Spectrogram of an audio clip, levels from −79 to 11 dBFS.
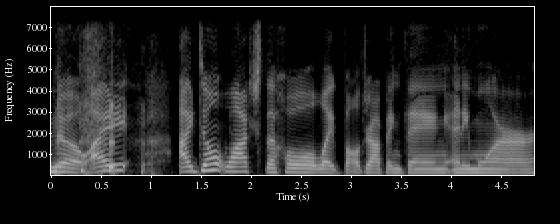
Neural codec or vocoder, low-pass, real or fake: none; 7.2 kHz; real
